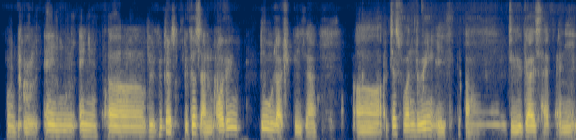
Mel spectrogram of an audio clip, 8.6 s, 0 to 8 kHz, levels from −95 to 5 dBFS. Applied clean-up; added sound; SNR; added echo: neural mask model Resemble Enhance denoiser.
